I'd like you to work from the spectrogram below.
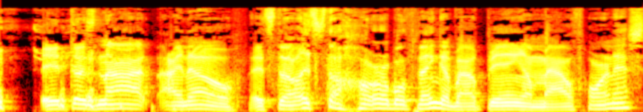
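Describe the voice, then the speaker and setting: A man talks at a fairly slow pace in a normal speaking voice of medium pitch. His pitch varies in an ordinary way and his loudness stays very even. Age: 30s. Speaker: podcast co-host. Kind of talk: casual chat.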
